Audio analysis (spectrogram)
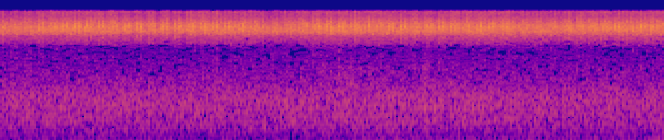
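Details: Crickets stridulating, males rubbing one wing's toothed vein against the other; a steady, shrill, very high trill with fine rapid pulsing runs without pause, nothing else heard.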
